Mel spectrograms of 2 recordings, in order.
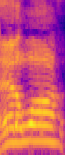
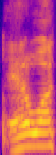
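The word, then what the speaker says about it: Etowah: Ain't that uh Edawa and Talladega like north south the border.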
